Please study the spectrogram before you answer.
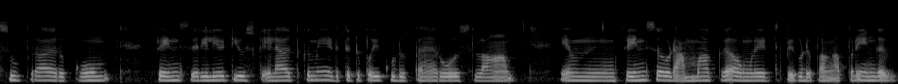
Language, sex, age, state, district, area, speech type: Tamil, female, 30-45, Tamil Nadu, Dharmapuri, rural, spontaneous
